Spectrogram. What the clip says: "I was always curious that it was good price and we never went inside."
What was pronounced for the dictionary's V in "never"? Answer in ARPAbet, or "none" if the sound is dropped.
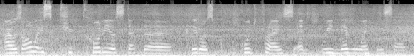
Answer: V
